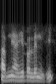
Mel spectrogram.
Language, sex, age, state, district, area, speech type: Assamese, male, 45-60, Assam, Barpeta, rural, conversation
